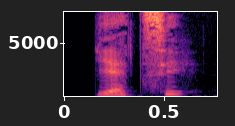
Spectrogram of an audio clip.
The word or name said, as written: YATZY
